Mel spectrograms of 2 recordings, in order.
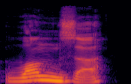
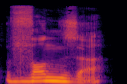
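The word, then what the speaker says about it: Wanzer: And it says, and I'm quoting the wiki here on the trivia section, the term Wonza should correctly be pronounced Vonza with a V.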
